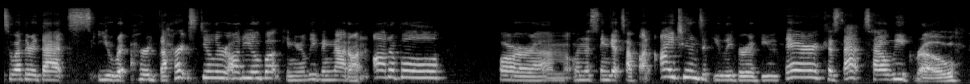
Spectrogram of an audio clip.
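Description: A woman's voice: mid-range voice, expressive, normal speed, a bit bright. A woman chatting casually as a guest author in an interview, informal and self-deprecating in manner.

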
